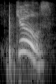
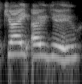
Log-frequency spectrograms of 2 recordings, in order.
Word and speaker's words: Joules: Jules. As in, Jules the clothing company, because they're opening a new head office in Market Harborough. Okay, how do you spell that one? So it's Joules.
